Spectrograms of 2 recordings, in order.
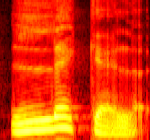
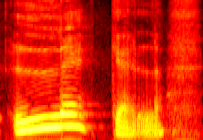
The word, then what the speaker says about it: lesquels: Lesquels. No S, you don't pronounce any S between the E and the Q. Lesquels.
